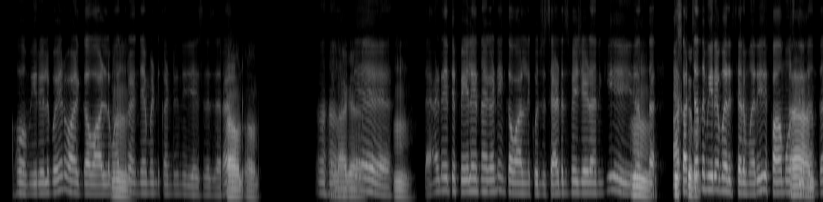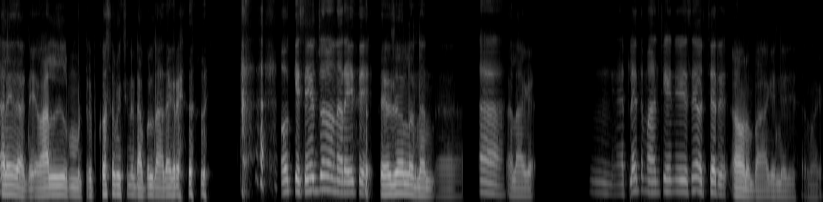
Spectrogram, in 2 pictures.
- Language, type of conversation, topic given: Telugu, podcast, మీ ప్రణాళిక విఫలమైన తర్వాత మీరు కొత్త మార్గాన్ని ఎలా ఎంచుకున్నారు?
- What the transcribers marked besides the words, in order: in English: "ఎంజాయ్‌మెంట్ కంటిన్యూ"; in English: "ఫెయిల్"; in English: "సాటిస్ఫై"; in English: "ఫార్మ్‌హౌస్‌ది"; in English: "ట్రిప్"; chuckle; in English: "సేఫ్‌జోన్‌లో"; in English: "సేఫ్ జోన్‌లో"; in English: "ఎంజాయ్"; in English: "ఎంజాయ్"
